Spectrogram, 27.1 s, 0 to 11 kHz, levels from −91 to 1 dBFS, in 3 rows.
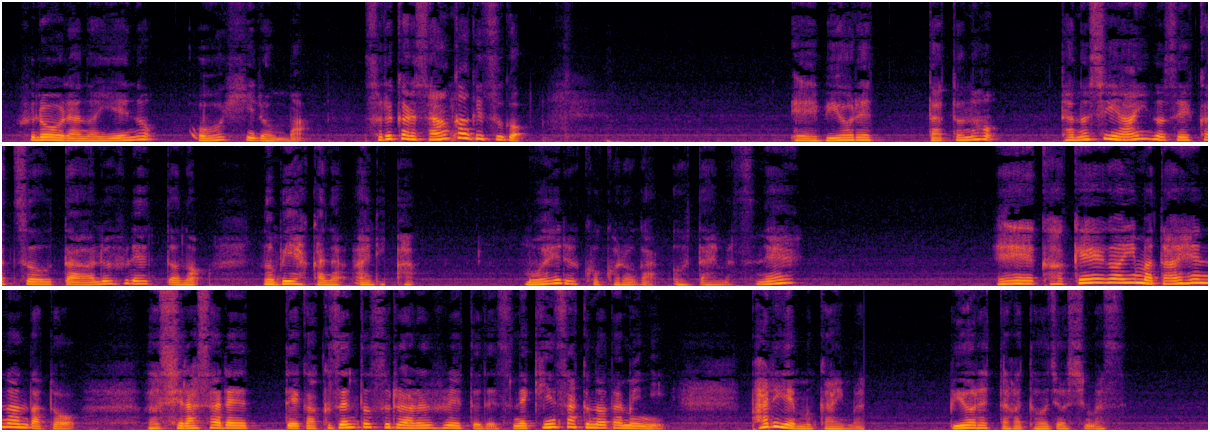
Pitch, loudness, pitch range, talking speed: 180 Hz, -24 LUFS, 140-220 Hz, 265 characters per minute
